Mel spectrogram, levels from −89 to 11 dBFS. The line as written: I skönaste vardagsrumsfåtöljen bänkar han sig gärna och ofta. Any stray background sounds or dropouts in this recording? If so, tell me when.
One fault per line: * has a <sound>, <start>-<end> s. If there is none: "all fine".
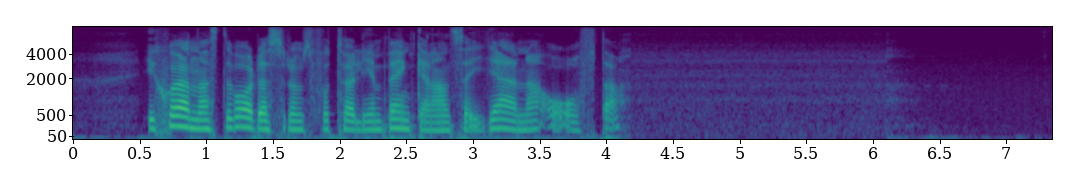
all fine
